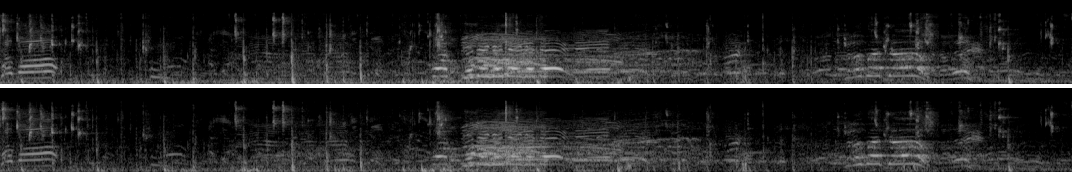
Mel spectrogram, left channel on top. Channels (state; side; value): quieter; right; 3.1 dB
